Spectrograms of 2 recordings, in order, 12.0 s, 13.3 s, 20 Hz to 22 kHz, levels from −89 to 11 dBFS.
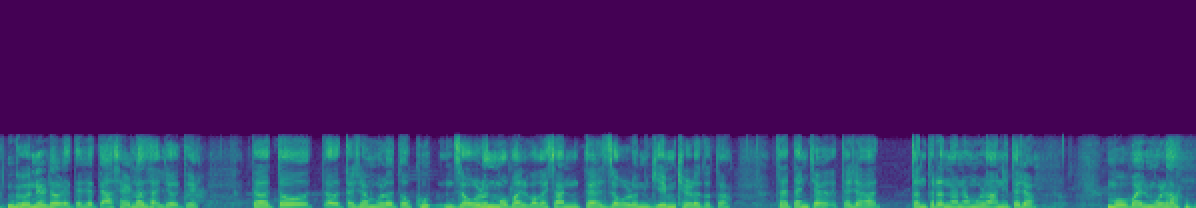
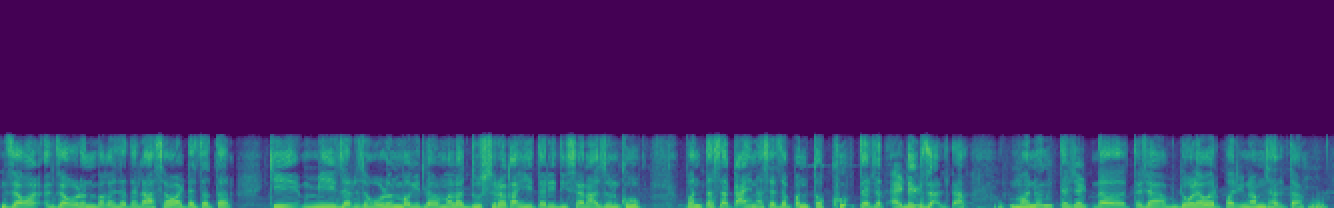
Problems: none marked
